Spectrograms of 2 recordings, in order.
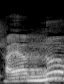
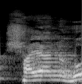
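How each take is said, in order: First: সায়াহ্ন as sha-yan-no, no h; common mispronunciation. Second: সায়াহ্ন as sha-yan-ho, h sounded; correct pronunciation. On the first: Teacher showing students what not to say, common mispronunciation. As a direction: double the n in সায়াহ্ন. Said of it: "সায়াহ্ন বলবো না". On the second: Teacher showing students what to say, correct pronunciation. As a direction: end সায়াহ্ন on a clear n-ho. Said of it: "সায়াহ্ন বলবো". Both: Shown as a demonstration.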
